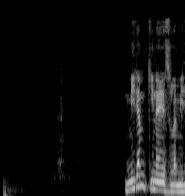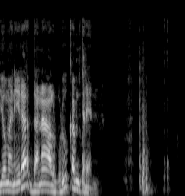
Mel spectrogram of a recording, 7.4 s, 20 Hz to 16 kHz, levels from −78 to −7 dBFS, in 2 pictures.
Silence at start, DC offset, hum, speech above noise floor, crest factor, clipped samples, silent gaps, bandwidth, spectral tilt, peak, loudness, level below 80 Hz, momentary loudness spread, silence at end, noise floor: 0.1 s; under 0.1%; none; 58 dB; 22 dB; under 0.1%; none; 11.5 kHz; -5.5 dB/octave; -8 dBFS; -26 LUFS; -62 dBFS; 16 LU; 0.35 s; -84 dBFS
